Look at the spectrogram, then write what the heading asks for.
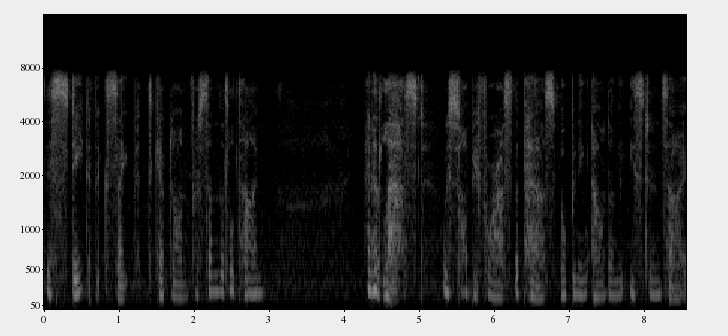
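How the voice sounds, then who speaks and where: Someone whispers in a soothing tone. The pace is moderate. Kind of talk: soft-spoken ASMR audiobook reading of a gothic novel. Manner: soft, soothing, whispered.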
